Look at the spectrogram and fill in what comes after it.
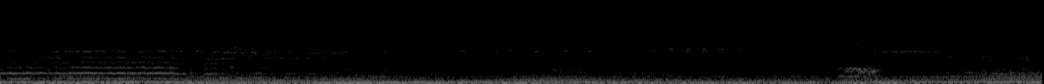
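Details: A western honey bee on a crocus flower gives a steady low wing buzz, with a few faint bird chirps.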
